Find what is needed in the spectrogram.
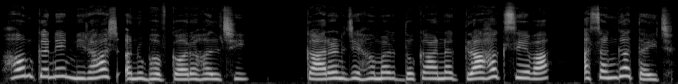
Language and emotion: Maithili, sad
